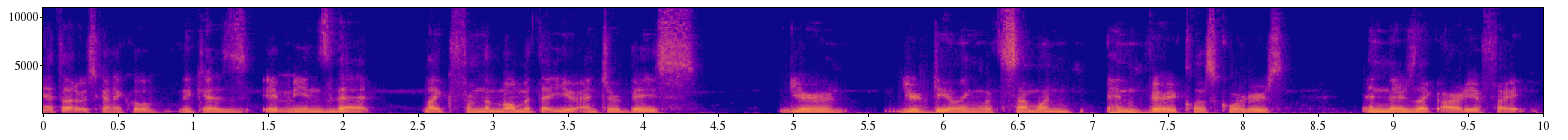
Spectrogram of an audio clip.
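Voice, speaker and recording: Male gamer, middle pitch, rambling, dry headset voice. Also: a little mellow, dry recording. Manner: rambling, full of "like" fillers. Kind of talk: casual voice chat.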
